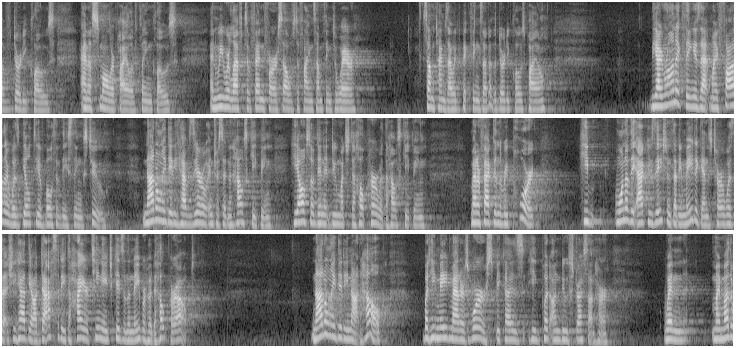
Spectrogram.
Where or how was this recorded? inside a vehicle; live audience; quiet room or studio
live audience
